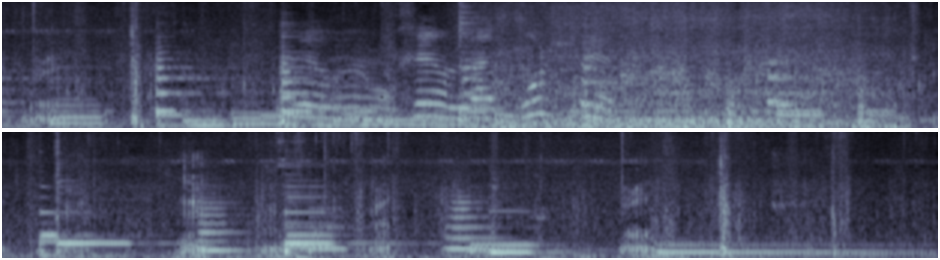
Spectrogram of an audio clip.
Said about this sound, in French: Ah, il y a des petits cochons, là.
